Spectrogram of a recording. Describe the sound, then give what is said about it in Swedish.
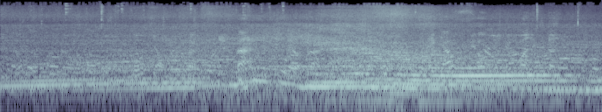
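Two race cars, a green-and-white Volvo and a red-and-white Honda (stripped standard cars fitted with roll cages), drone steadily on a track, their engine pitch shifting as they accelerate, growing louder around the midpoint, then holding a sustained high roar. “Två tävlingsbilar med förare från Hyllinge Motorsällskap var i farten.”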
